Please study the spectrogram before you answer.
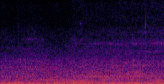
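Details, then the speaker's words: HVAC package unit at a store with no cooling: steady rough low rumble with dull grinding edge, no clean hum; worn blower motor bearing, to be replaced. "That blower motor sounds like dog [ __ ]"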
